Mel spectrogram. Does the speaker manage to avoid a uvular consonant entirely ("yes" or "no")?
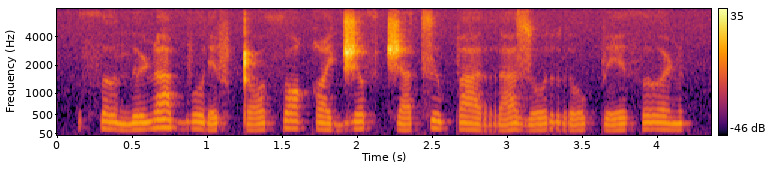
no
